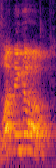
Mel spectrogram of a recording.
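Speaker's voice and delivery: loud, high cry to be released; demanding shout. Retold or imitated. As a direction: shout it as the struggling wrestler. Angel struggling in wrestling match.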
